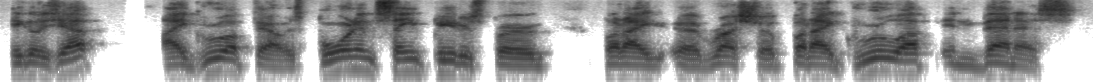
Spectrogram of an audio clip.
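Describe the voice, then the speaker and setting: A man's voice: lowish voice, fairly quick, darkish tone, husky, no room sound, dull audio. A man chatting casually as a guest, emphatic and repeating himself for stress. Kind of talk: casual chat.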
